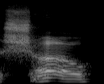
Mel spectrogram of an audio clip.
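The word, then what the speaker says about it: João: J-O-A-O. Blue Danuvrin 5852 said there's actually really no way to pronounce that in English, but the closest that you can come up with is Joe Uh-oh. But then you have to pronounce the J like a sh. So show. Show.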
